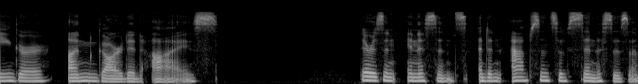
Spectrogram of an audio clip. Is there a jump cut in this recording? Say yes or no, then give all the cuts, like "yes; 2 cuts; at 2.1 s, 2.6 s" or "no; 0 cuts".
no; 0 cuts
